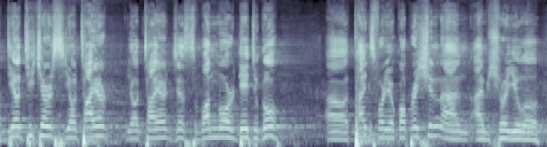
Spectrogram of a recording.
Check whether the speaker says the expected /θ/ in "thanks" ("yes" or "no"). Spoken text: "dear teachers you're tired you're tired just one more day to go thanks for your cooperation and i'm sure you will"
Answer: no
